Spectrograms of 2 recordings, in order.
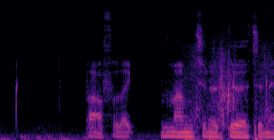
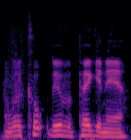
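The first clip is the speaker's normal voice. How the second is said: usual speaking voice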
